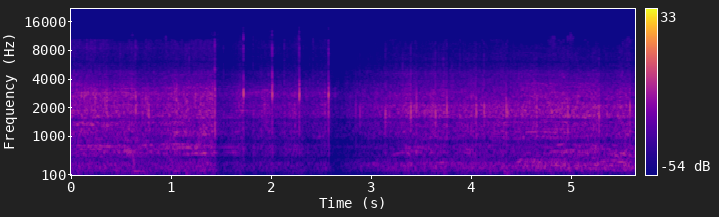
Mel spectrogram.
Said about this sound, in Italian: Questo fu l'applauso alla fine della votazione per la riforma costituzionale che riconosce alle comunità indigene e afromessicane personalità giuridica e diritti collettivi, tra cui autodeterminazione, autonomia e gestione delle proprie risorse.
